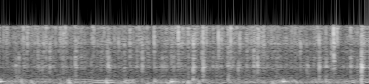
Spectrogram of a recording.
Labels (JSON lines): {"label": "biophony, cascading saw", "recorder": "HydroMoth"}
